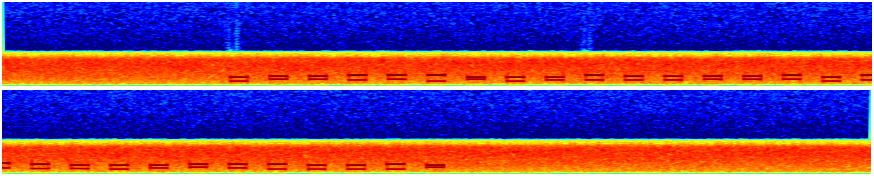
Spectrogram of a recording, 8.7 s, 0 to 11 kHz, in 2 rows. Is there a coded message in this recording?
Yes: DTMF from 1.1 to 6.6 s, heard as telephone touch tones, dialled by machine, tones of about 80 ms, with phone line noise. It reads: 1009#3*1798800#195417082112*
